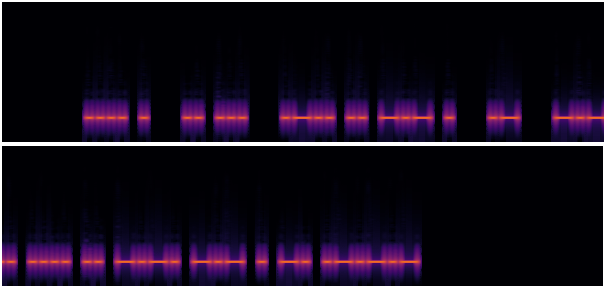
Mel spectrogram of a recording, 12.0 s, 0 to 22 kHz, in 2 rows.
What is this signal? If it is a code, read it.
Morse code, heard as a keyed tone, about 21 wpm, 700 Hz. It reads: HE IS LIKE A CHICKEN.
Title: Sentences from Top 1000 Words - Review Part 5 - 22wpm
